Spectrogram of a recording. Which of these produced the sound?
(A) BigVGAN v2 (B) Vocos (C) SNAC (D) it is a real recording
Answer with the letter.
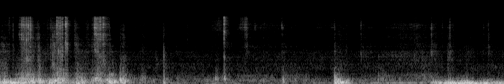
C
